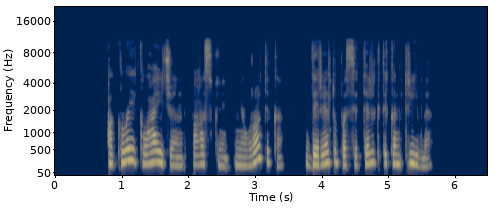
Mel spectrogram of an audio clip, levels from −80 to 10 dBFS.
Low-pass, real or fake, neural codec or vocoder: 10.8 kHz; fake; codec, 24 kHz, 3.1 kbps, DualCodec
